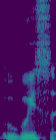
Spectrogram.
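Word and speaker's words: うぐいす: 다양한 종류가 있다고 합니다 다만 일본에서는 꾀꼬리 자를 쓰고 우구 우구이스 라고 발음을 하고 휘파람새 이야기를 하고요 어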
